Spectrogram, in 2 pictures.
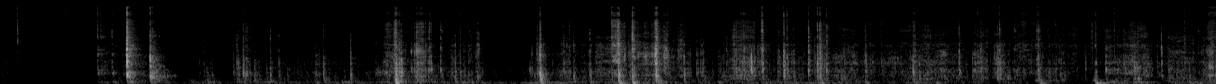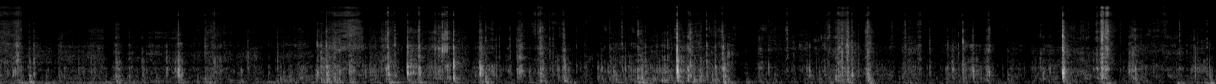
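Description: Cardboard packaging rustles and crinkles as it is pulled open.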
